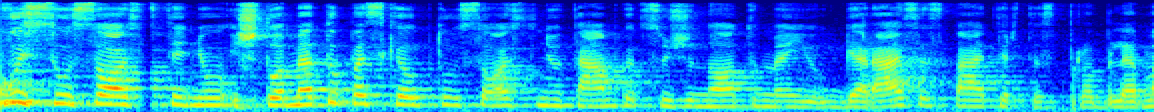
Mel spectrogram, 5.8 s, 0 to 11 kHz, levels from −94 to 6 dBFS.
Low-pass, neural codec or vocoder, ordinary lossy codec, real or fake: 9.9 kHz; none; MP3, 64 kbps; real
